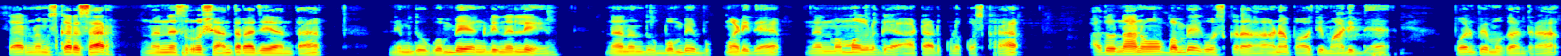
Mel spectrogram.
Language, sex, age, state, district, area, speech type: Kannada, male, 60+, Karnataka, Chikkaballapur, rural, spontaneous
